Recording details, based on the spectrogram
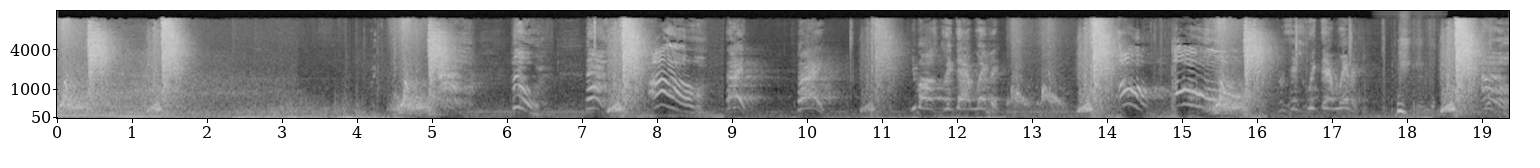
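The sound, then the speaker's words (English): Sharp whip cracks snap out repeatedly at irregular intervals in a comedy skit video called Whips, loud, amid shouting and excited voices with a low hum running underneath. “This is Whips.”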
